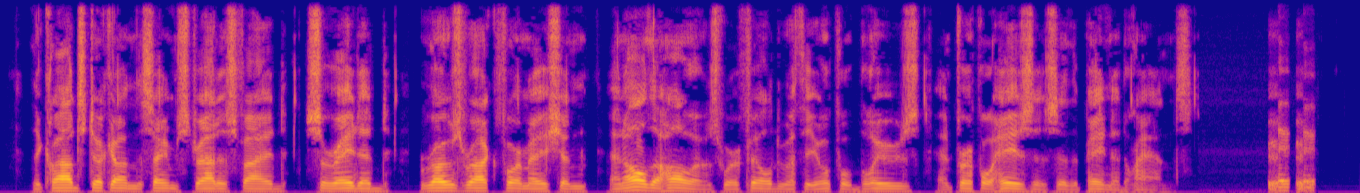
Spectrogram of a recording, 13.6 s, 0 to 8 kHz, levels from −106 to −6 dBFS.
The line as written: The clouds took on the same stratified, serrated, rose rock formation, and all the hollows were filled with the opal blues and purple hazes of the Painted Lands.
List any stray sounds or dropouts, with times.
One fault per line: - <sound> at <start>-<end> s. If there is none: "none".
- laugh at 12.7-13.2 s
